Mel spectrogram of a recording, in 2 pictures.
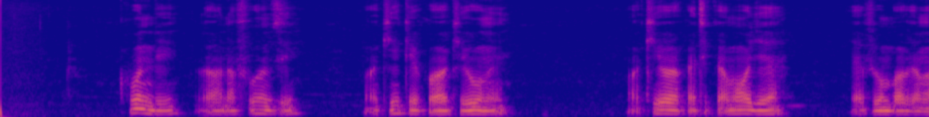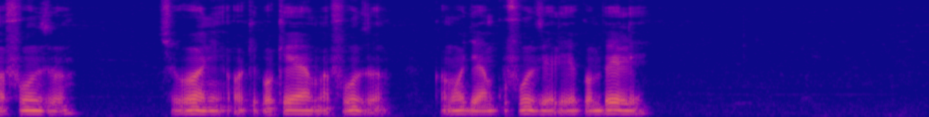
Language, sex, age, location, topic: Swahili, male, 18-24, Dar es Salaam, education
